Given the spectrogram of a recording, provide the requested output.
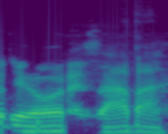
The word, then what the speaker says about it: Pico de Orizaba: I don't even know how to say it, Orizaba in Mexico? Pico de Orizaba, yeah.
